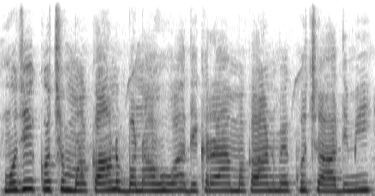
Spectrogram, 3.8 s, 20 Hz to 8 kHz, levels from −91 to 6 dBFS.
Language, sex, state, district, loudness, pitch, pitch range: Hindi, male, Madhya Pradesh, Katni, -15 LUFS, 290 Hz, 280-305 Hz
